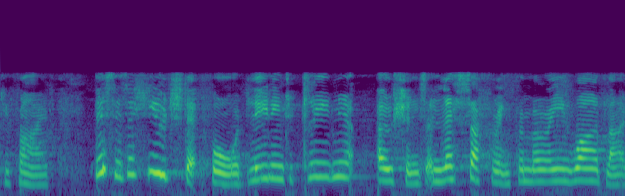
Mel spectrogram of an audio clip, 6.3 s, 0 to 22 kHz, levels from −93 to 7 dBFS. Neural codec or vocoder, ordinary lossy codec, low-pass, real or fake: vocoder, 44.1 kHz, 128 mel bands, Pupu-Vocoder; none; 5.4 kHz; fake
